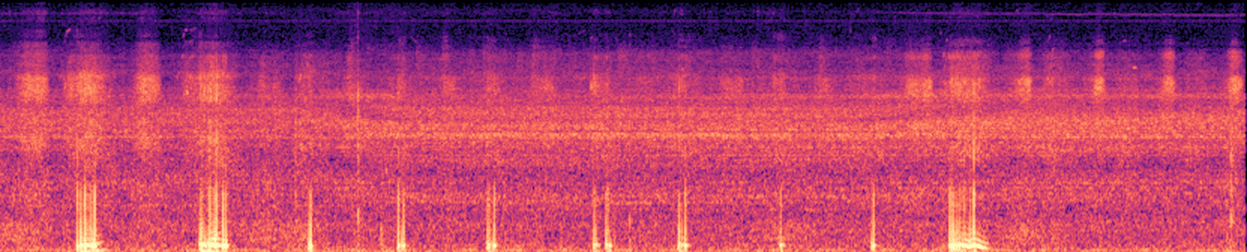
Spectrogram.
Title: Snoring little monkey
